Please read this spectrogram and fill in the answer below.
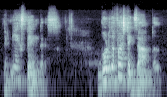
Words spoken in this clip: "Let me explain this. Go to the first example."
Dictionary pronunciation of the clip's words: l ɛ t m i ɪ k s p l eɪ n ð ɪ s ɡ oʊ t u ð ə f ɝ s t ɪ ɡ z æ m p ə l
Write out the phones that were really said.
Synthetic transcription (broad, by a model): l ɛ t m i ɪ k s p l eɪ n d ɪ s ɡ oʊ t u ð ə f ɝ s t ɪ ɡ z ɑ m p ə l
